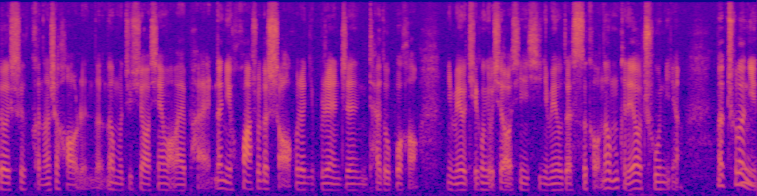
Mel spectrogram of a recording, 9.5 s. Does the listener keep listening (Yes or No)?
Yes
